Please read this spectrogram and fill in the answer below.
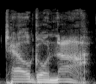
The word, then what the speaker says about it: dalgona: And it's apparently pronounced with a T sound, Talgona.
